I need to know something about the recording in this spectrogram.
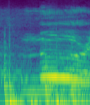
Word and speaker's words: Moore: the way in Moore, which is the correct pronunciation of it. It's not more, it's Moore. It's got two O's in it.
